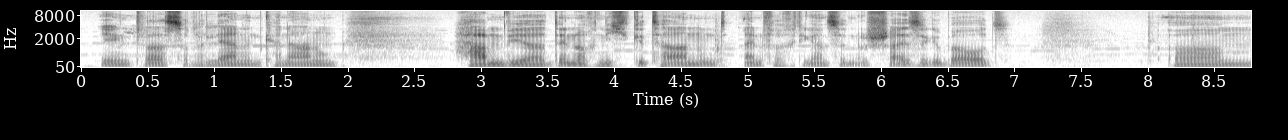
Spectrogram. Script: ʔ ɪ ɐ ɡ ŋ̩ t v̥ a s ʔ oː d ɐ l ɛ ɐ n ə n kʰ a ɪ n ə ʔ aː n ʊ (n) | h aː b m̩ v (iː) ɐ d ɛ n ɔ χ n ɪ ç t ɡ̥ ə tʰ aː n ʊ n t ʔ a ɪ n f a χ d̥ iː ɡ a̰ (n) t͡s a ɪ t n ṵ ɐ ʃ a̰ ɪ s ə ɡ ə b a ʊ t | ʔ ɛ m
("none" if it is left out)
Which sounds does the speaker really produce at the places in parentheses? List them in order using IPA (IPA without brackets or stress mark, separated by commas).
ŋ, iː, n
